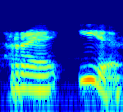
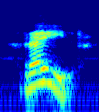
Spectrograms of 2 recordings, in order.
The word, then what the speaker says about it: reír: The same with reír. We don't say, I have to think about this, reír, right? We say reír.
